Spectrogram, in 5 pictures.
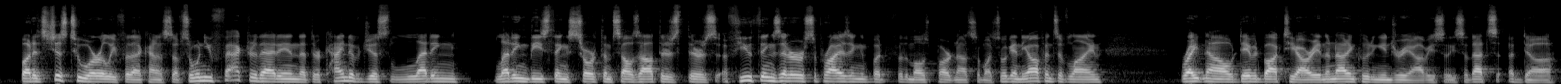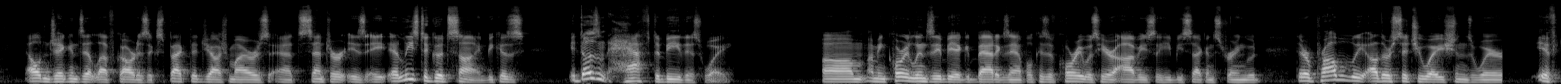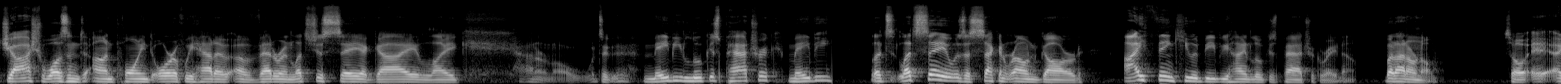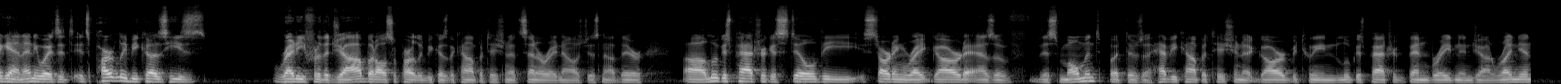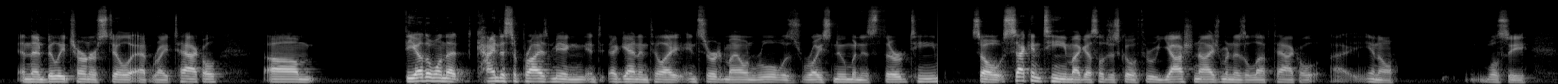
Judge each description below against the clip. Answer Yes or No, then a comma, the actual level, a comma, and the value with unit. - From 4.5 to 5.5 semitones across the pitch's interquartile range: No, average, 3.6 semitones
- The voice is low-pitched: Yes, low, 120 Hz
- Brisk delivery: Yes, fast, 210 wpm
